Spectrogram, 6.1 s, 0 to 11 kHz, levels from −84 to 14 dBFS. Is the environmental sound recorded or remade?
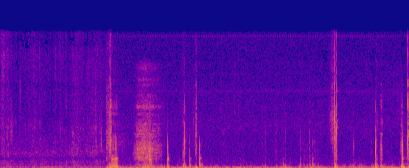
recorded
